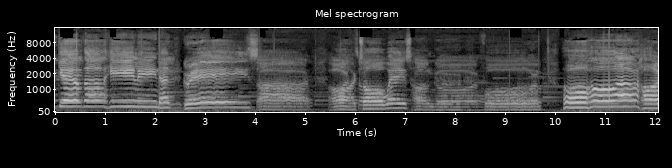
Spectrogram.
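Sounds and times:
men singing a slow hymn: 0:00.0 - 0:12.0.

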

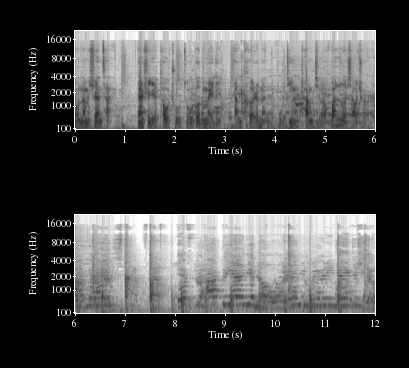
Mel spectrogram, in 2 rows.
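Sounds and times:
people singing: 0:01.2 - 0:12.0
sharp hand claps: 0:06.0 - 0:07.7.

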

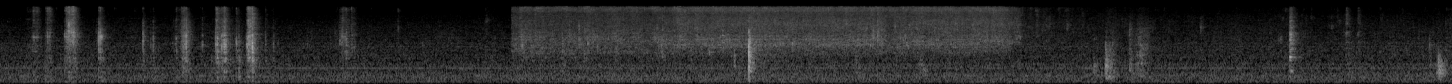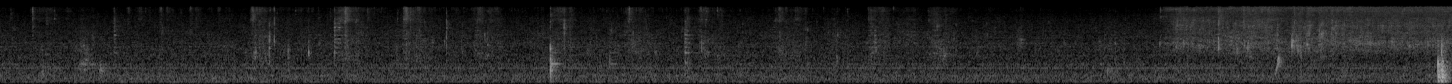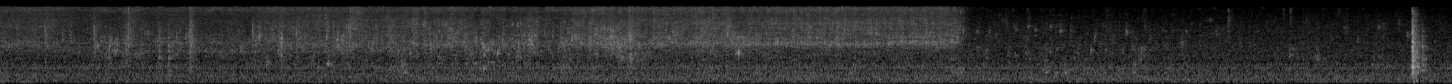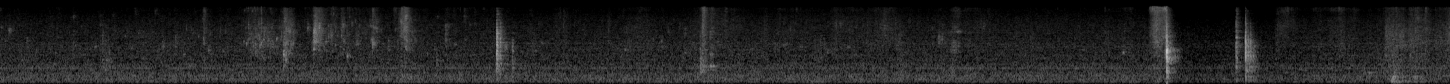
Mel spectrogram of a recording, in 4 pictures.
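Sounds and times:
kitchen tap running: 0:26.1 - 0:40.6
knocks on cutting board: 0:28.9 - 0:29.1.

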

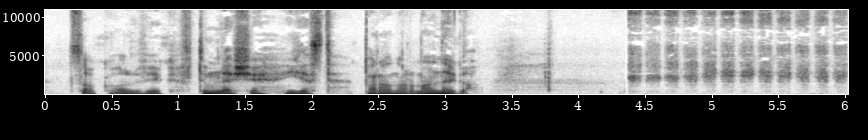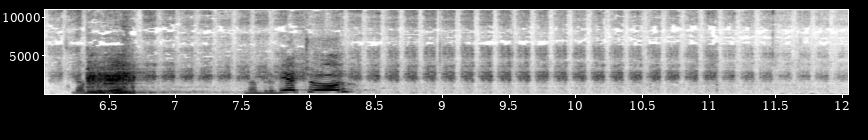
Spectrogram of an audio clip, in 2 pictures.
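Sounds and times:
radio static pulsing rapidly: 0:06.3 - 0:07.4.

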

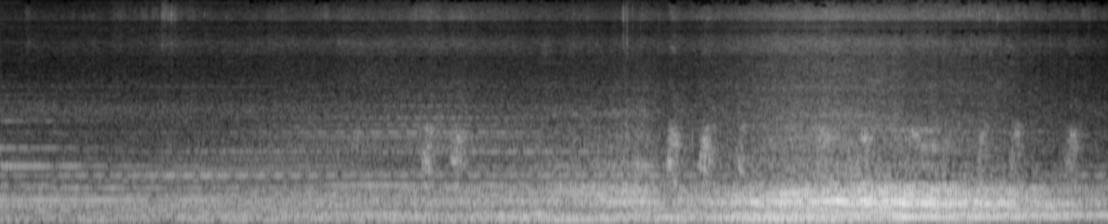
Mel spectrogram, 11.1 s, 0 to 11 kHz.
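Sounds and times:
faint background music: 0:00.0 - 0:11.0
passing motor vehicle rumble: 0:00.0 - 0:11.0.

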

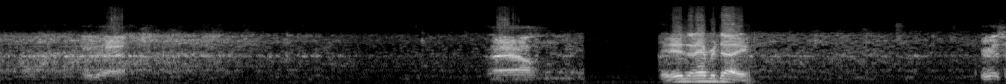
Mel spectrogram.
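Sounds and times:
faint steady whine: 0:00.0 - 0:10.0
recording hiss: 0:00.0 - 0:10.0.

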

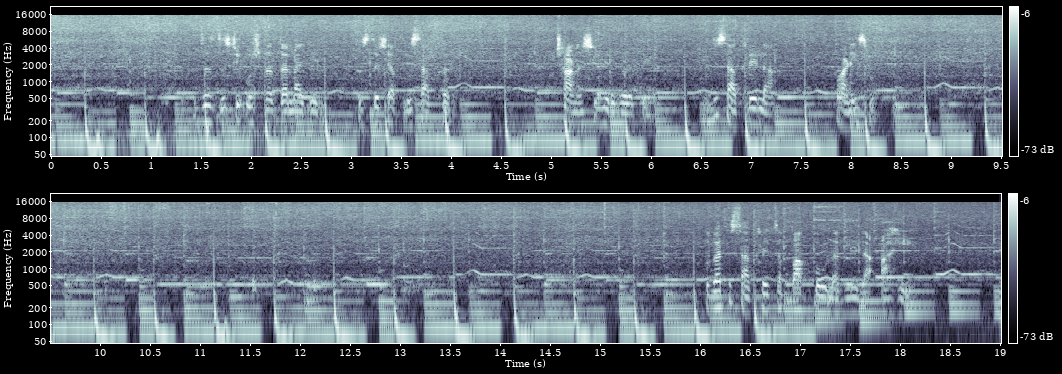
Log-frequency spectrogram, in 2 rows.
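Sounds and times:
background music with steady beat: 0:00.0 - 0:19.0
coconut and sugar sizzling in pan: 0:00.0 - 0:19.0.

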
